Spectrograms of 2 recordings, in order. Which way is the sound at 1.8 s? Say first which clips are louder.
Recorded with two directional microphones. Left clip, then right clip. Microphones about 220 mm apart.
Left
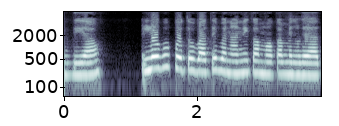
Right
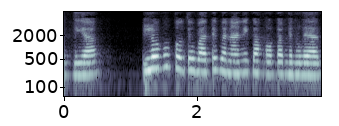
Left 10 dB; 35° left (ahead or behind).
